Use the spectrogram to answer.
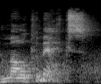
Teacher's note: It's not Malcolm. You don't hear the L. It's Malcolm, and it's X.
